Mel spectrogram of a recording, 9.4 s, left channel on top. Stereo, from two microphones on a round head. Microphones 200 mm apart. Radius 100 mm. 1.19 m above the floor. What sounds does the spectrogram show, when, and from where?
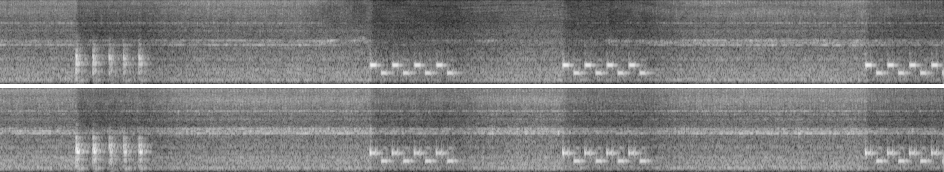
0.8 s knocking: 20° left (ahead or behind), 1.7 m
3.7 s a phone ringing: 10° left (ahead or behind), 3 m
